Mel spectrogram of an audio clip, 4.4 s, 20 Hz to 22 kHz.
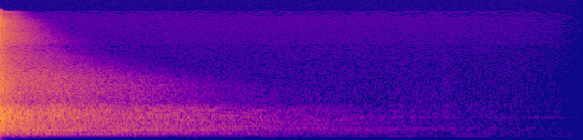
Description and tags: Tunnel 3 Impulse-Response reverb low pitch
